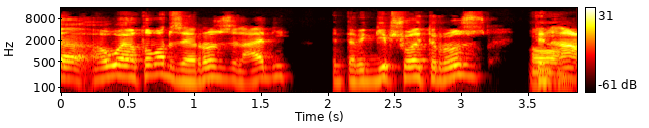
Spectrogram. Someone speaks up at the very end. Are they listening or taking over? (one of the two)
listening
